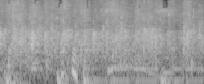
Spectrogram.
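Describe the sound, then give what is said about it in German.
Steady applause from the audience at the Weserstrand talk for guest Professor Dr. Antje Boetius, a dense crackle of many hands clapping at once, with faint murmuring voices underneath. “Jetzt ist der Applaus ja doch ein bisschen lauter.”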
